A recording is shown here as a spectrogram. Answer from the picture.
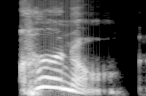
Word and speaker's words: Colonel: So Jeff says, another word I struggle with is kernel. There's no R in the spelling of kernel, but it's pronounced with an R sound.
